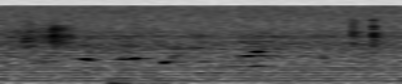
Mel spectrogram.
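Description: Near silence: room tone with a faint steady hum and two faint clicks.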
